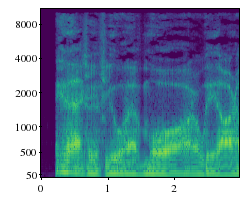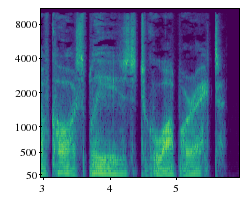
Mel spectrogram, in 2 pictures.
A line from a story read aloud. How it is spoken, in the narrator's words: rasped the other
